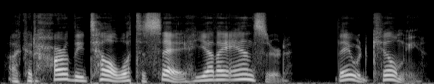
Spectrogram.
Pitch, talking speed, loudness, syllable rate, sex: 175 Hz, 195 wpm, -17 LUFS, 4.6 syllables/s, male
